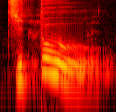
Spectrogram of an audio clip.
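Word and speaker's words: 基督: 기독이라고 한자를 쓰고 읽을 때는 지두 이렇게 읽습니다. 그러니까 지두하고 그리스도스하고는 아무런 관련이 없는 어 그런 단어입니다.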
